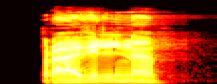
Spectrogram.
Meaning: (adverb) correctly; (adjective) short neuter singular of пра́вильный (právilʹnyj)
- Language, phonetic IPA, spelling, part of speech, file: Russian, [ˈpravʲɪlʲnə], правильно, adverb / adjective, Ru-правильно.ogg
